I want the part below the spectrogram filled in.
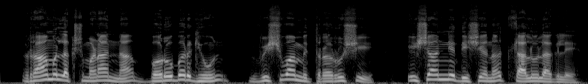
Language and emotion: Marathi, neutral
